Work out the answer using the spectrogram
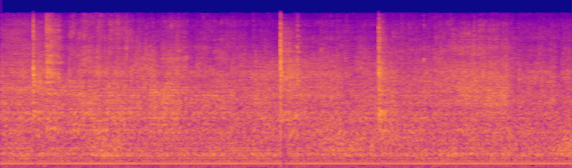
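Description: Chicken and vegetables frying in a skillet with a steady sizzle while being stirred, the utensils clicking sharply against the pan a few times, about a third of a second in and again near three and four seconds.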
